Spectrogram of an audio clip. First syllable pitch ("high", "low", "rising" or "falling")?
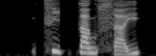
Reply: high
